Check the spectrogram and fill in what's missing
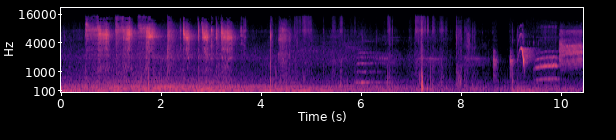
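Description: Brahminy starling giving a rapid series of harsh, scratchy high notes, then a few clearer rising chirps, over a steady low hum.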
